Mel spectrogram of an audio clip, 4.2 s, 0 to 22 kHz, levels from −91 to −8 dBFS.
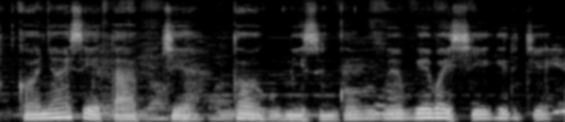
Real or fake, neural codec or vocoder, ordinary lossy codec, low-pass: real; none; none; none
